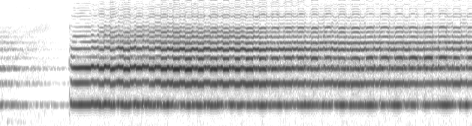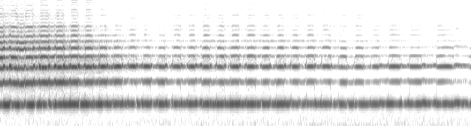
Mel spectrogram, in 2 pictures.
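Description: Clarinet mouthpiece and barrel played on their own, without the rest of the instrument, sounding one long held high note with a slightly wavering pitch. It starts about a second in and slowly fades.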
